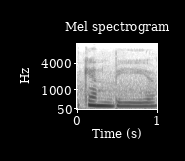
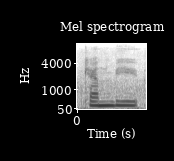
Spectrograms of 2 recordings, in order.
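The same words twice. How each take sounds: No difference in how they are said.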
